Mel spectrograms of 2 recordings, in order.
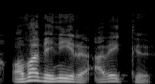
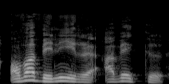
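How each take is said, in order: Both takes have the same delivery.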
